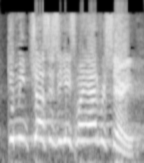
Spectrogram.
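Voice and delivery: high, loud cry of the words Give me justice; screamed plea. Acted. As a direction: shriek it through the night. Widow shouting at night.

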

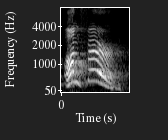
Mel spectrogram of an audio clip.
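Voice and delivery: a retold complaint, loud and sharp; protesting cry. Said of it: "and I complained".

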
